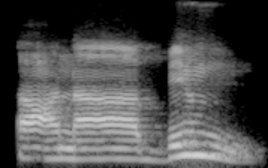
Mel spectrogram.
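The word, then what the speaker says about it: أعناب: kasras, and it becomes a'anabin. Okay, again, the vav is there. After that, so you pronounce a gunna with the shadda, anabim.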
